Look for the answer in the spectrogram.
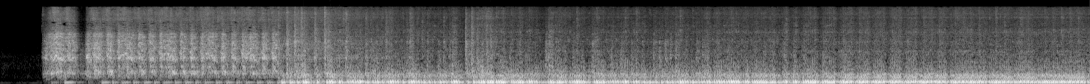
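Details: Yamaha XJ550 Maxim being restored, first start after carb rebuild with new diaphragms, carbs not yet set up and air box not connected: catches after a brief crank, then a steady, even idle with a low exhaust note, no knocking or misfire.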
